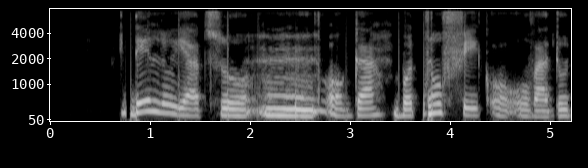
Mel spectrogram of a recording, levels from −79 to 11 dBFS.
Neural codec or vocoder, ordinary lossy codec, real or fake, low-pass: vocoder, 22.05 kHz, 80 mel bands, WaveNeXt; none; fake; 7.2 kHz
